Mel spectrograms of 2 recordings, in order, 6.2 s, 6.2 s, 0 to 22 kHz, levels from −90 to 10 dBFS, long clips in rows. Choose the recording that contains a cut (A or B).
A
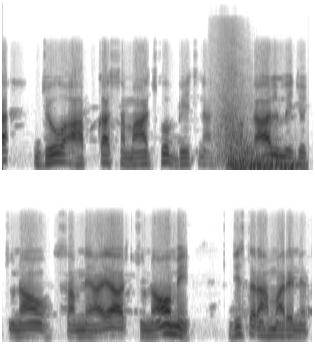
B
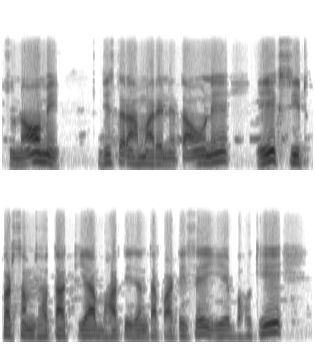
A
